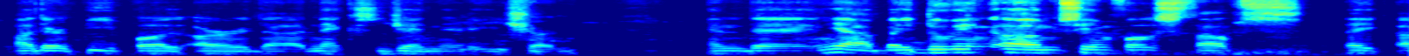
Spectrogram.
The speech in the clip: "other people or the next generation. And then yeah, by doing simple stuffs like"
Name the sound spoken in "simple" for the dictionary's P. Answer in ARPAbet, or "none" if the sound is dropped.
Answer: F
